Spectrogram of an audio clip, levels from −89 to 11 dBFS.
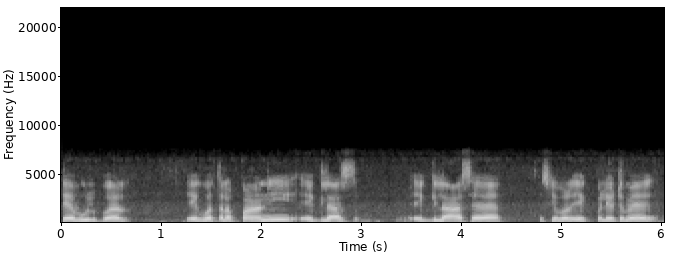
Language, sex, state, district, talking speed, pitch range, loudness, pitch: Hindi, male, Jharkhand, Deoghar, 160 wpm, 170-180 Hz, -13 LUFS, 175 Hz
